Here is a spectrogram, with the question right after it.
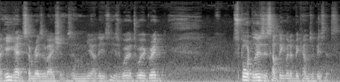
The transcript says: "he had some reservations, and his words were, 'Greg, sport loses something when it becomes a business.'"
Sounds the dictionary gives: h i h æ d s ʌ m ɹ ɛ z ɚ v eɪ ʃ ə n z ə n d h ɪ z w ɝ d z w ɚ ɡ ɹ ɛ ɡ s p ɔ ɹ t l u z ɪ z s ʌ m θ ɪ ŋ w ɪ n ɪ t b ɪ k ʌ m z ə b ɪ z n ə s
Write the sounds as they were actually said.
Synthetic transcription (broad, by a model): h i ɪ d s ʌ m ɹ ɛ z ɚ v eɪ ʃ ə n z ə n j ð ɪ z w ɝ d z w ɚ ɡ ɹ ɛ ɡ s p ɔ ɹ t l u z ɪ z s ʌ m θ ɪ ŋ w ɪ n ɪ t b ɪ k ʌ m z ə b ɪ z n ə s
